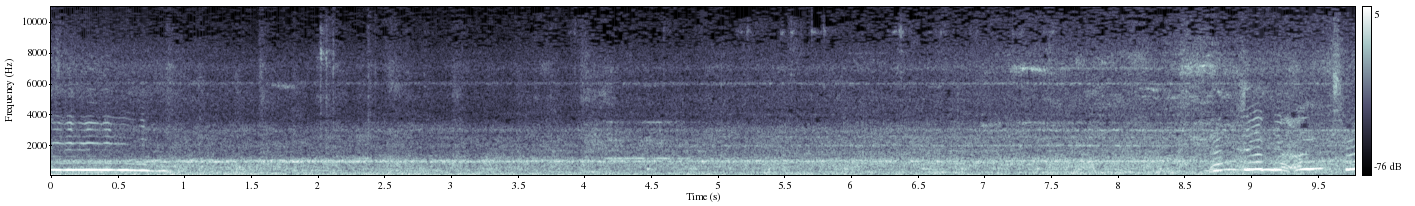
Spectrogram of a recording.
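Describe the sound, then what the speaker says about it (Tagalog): A train pulls into a station, its steady rumble filling the scene with squealing wheels rising near the start and again at the end, while people can be heard in the background. "Nandiyan na ang train!"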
